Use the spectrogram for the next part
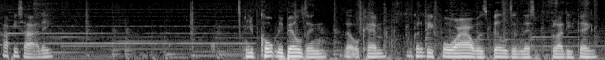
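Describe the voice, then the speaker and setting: A man's voice: medium pitch, moderate pace, pauses often, soft background music. A man streaming a farming game, chatting casually with his viewers and reading their messages aloud. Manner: relaxed, chatty, reads chat aloud. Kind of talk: casual chat with viewers while gaming.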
